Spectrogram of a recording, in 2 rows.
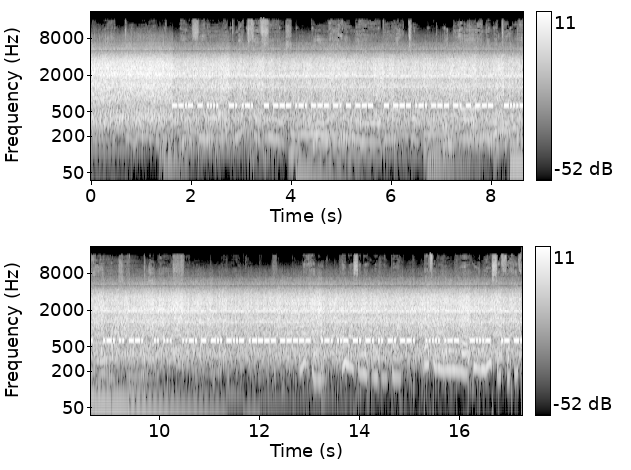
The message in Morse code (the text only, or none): QTH NR TORONTO TORONTO <BT> RIG IS FTDX10 RUNNING 5W <BT> …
